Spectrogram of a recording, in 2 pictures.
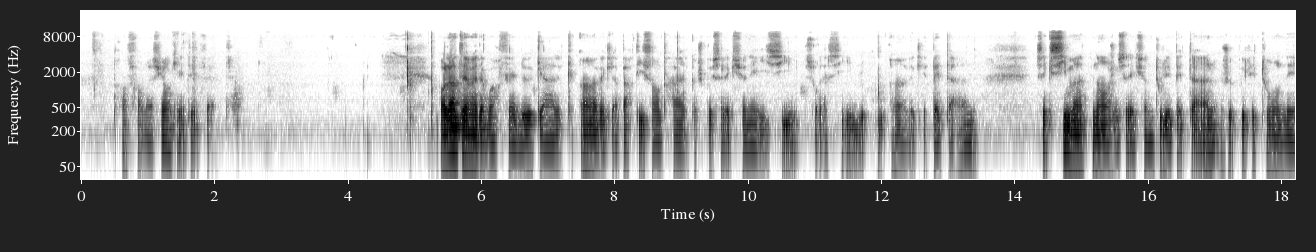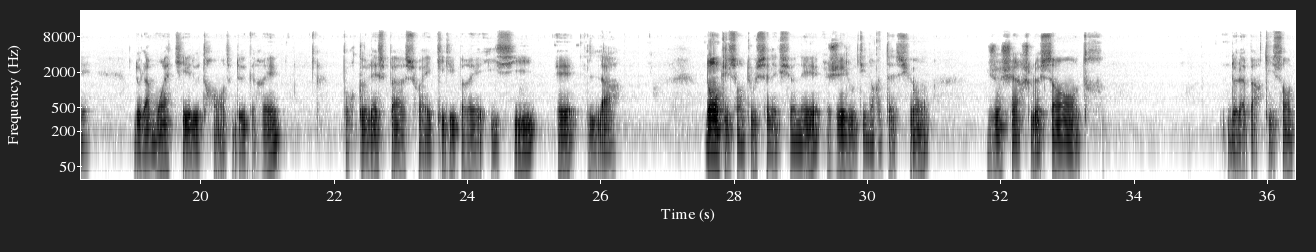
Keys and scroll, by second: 2.3 typing.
